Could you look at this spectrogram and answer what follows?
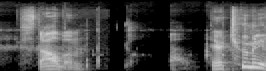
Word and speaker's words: Stahlbaum: Stahlbaum? Stahlbaum.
